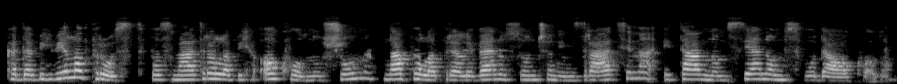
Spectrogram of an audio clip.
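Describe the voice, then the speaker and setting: A woman from Bosnia and Herzegovina reciting her poem in a measured way as a guest poet. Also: fairly high pitch. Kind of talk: poetry recitation. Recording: dull lo-fi online call audio.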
